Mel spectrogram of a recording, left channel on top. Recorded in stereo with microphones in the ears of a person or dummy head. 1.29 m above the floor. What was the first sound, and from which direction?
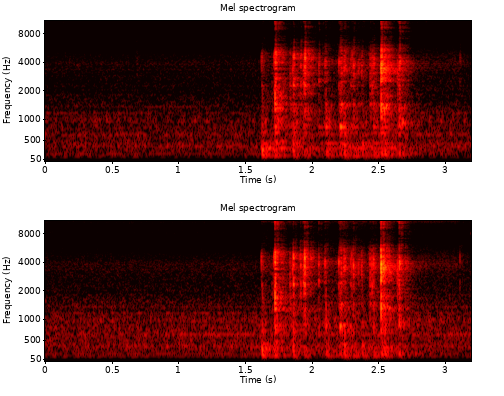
Typing on a keyboard, 15° right (ahead or behind).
